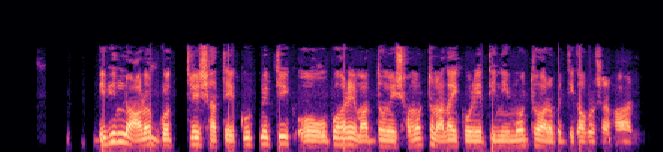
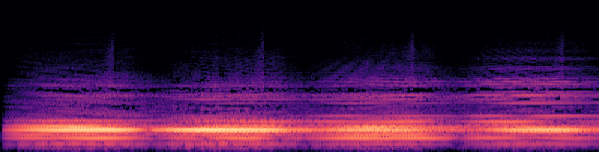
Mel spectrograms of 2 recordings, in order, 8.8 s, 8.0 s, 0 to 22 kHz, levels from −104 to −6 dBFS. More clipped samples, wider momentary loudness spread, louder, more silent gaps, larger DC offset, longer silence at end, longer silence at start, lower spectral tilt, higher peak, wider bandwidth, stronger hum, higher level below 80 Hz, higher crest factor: neither; second, 6 LU vs 18 LU; first, -19 LUFS vs -22 LUFS; first, 2.37-2.48 s vs none; neither; first, 0.4 s vs 0 s; first, 1.25 s vs 0.05 s; second, -5 dB/octave vs -9.5 dB/octave; first, -4 dBFS vs -12 dBFS; first, 7.8 kHz vs 3.2 kHz; neither; first, -56 dBFS vs -78 dBFS; about the same, 16 dB vs 12 dB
